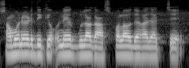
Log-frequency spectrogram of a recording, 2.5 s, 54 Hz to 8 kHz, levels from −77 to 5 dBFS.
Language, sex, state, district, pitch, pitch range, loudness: Bengali, male, Assam, Hailakandi, 140 Hz, 130-145 Hz, -16 LUFS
